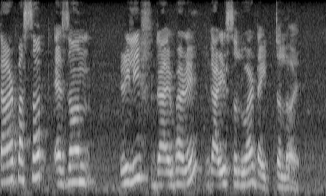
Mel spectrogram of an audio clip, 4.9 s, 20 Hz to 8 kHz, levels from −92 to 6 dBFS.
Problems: constant background noise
